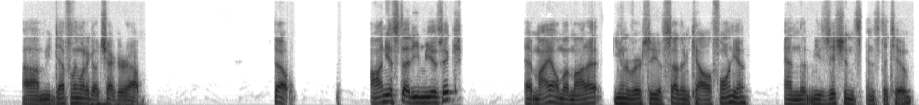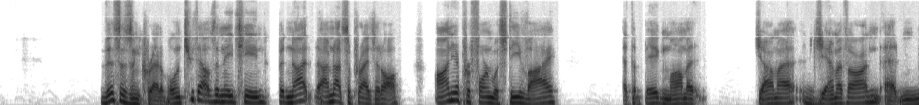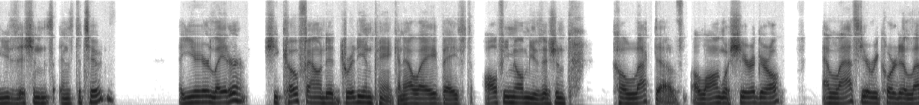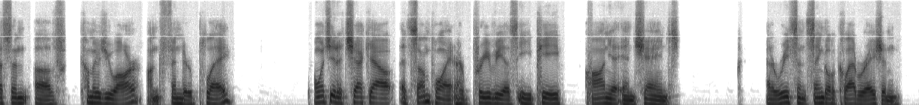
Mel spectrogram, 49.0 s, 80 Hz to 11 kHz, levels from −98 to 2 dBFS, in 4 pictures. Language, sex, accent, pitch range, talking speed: English, male, American, 95-130 Hz, 125 wpm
